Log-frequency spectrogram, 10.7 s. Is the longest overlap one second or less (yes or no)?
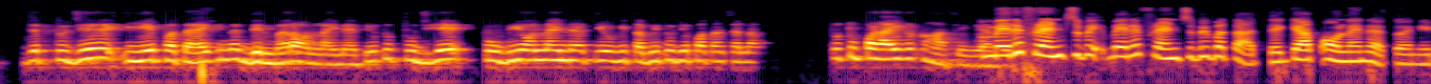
yes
